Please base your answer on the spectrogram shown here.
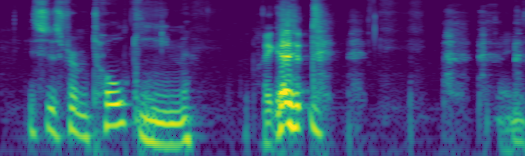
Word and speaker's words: Tolkien: it was Elvish Elvis this is from Tolkien he says that I know I know you're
